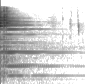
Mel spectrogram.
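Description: Cups clink together once in a toast, a bright tap followed by a ringing tone that slowly fades away, with no voices.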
